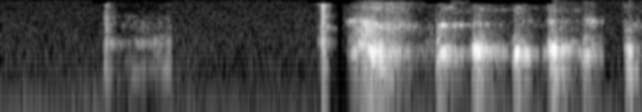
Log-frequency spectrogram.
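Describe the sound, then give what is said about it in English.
A woman, told to take a deep breath and cough, gives a brief gasping inhale, then a sudden sharp cough followed by a rapid run of harsh, voiced coughs, fairly loud, with no talking. “He says, take a deep breath and cough.”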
